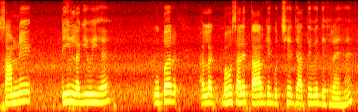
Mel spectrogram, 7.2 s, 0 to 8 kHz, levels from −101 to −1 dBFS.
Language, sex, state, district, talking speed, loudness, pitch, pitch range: Hindi, male, Uttar Pradesh, Lucknow, 140 wpm, -17 LUFS, 170 Hz, 160-180 Hz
